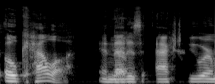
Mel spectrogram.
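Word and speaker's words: Ocala: I'm going to say I don't know how you say this Okala Comic Con I think it will be pronounced but someone will it it is Okala and that is actually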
